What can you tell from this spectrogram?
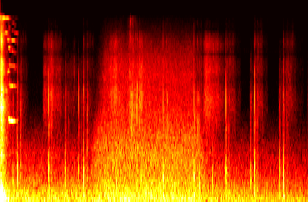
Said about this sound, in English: I can hear the footsteps.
